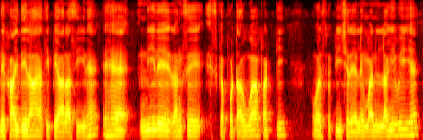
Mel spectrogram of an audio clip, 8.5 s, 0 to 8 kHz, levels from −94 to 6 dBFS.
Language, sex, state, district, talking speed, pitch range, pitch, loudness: Hindi, male, Chhattisgarh, Balrampur, 175 wpm, 105-120 Hz, 115 Hz, -18 LUFS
